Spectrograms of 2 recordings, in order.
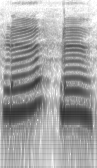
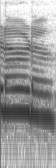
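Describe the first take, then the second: First: ड़ repeated as a sharp retroflex flap; ड़ modelled again as a retroflex flap; sound of ड़. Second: ड़ as a retroflex flap, tongue curled back and flicked; ड़ said as a crisp retroflex flap; sound of ड़. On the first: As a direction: curl the tongue and flap ड़ twice. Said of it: "क्या होती है?". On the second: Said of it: "रे की sound होती है". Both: Shown as a demonstration.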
